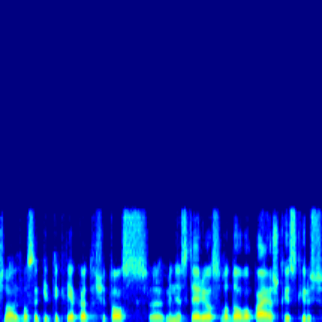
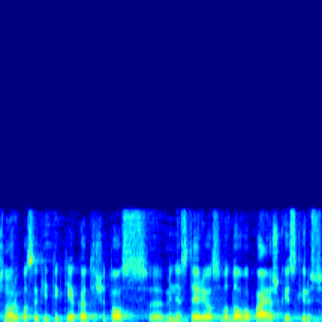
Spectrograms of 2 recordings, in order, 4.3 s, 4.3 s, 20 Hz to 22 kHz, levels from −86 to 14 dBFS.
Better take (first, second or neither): second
